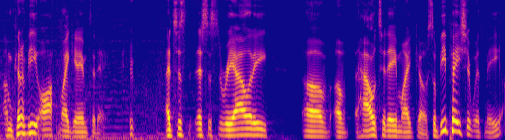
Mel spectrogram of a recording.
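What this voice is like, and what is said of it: Slightly raspy voice. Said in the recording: “If you could tell it in my voice, I do a little raspiness there.”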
